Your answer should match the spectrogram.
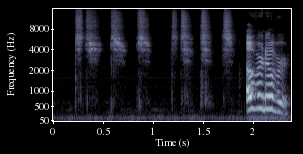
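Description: A young woman making a string of short whispered, hissing mouth noises with no voice behind them, imitating the empty sound of a phone line on hold with no music.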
